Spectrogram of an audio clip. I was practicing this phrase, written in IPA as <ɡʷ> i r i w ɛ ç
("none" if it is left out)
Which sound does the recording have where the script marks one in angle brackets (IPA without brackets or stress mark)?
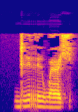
ɡ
